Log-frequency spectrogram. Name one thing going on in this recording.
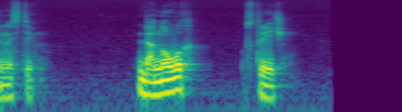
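A man speaks calmly and closely into a clip-on microphone.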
